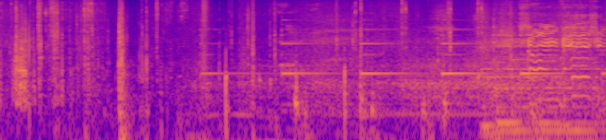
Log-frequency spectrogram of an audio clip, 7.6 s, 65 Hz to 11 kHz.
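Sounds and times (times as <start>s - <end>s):
clicks and rustles inside a parked car: 0.0s - 6.1s
electric car windows whirring up and down: 2.4s - 7.5s.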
